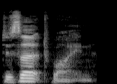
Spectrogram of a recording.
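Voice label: "dessert wine", British English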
